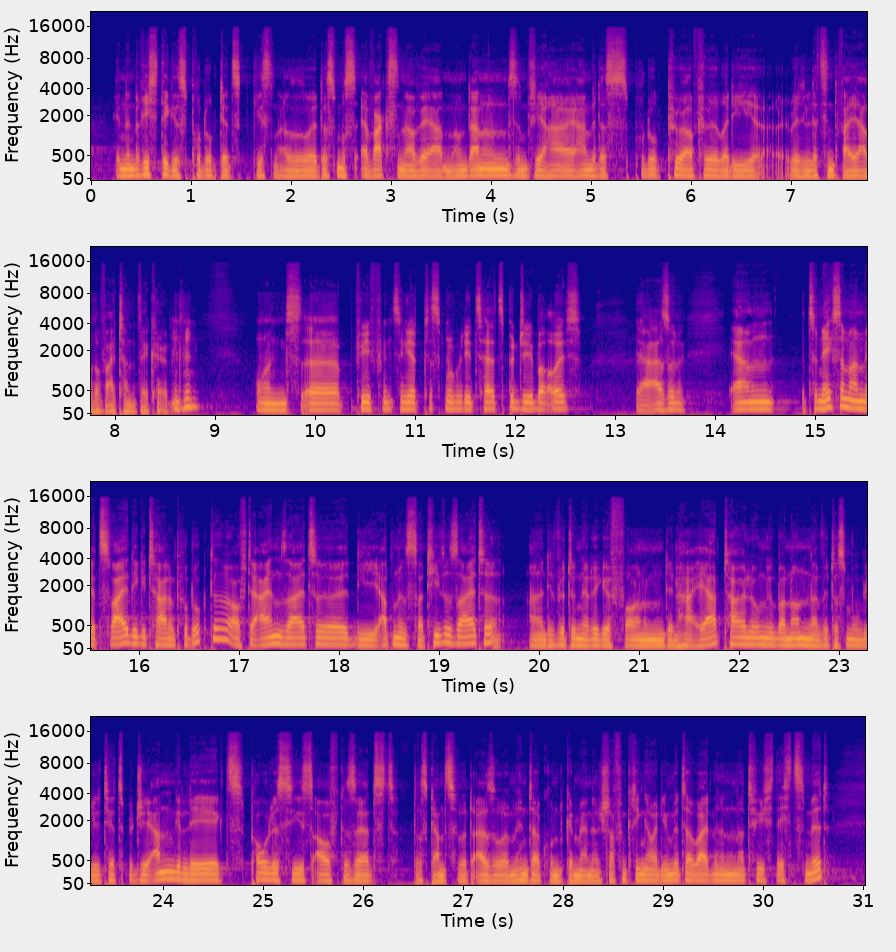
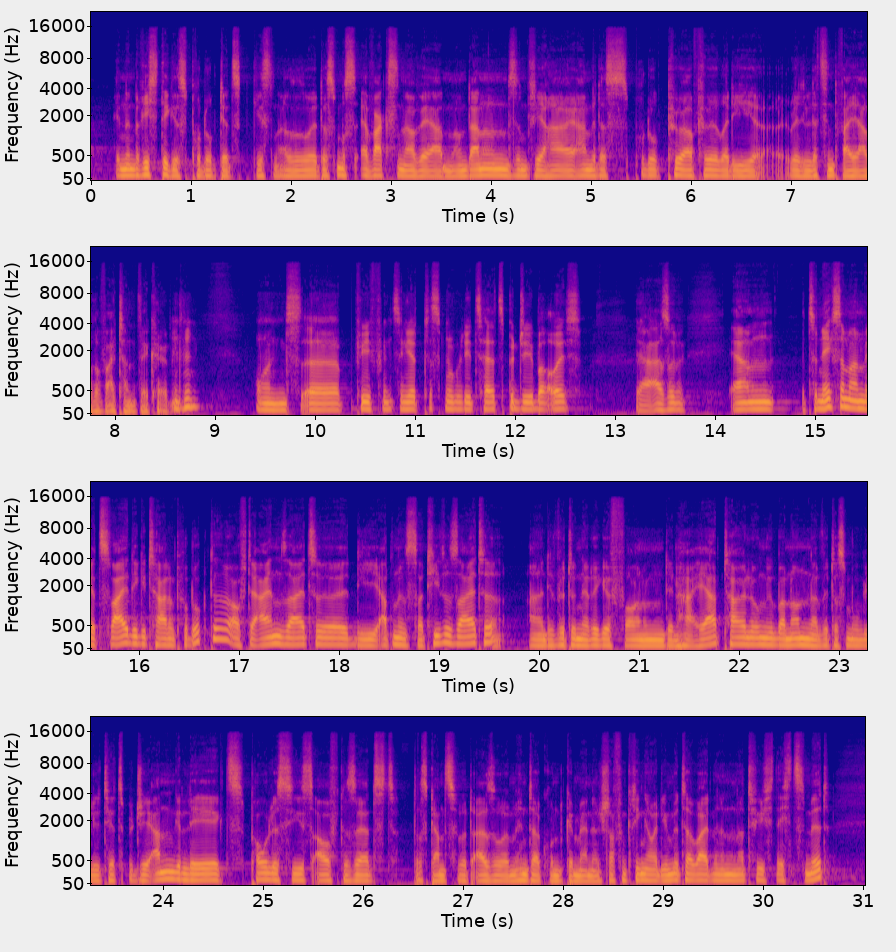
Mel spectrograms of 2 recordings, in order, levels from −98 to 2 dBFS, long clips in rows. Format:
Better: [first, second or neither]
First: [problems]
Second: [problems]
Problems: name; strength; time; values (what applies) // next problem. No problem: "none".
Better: neither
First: none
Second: none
